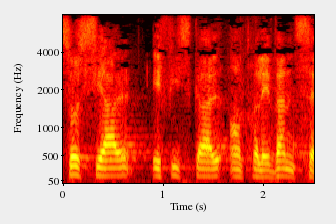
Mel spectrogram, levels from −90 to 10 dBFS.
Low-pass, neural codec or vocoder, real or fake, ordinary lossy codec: none; none; real; none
